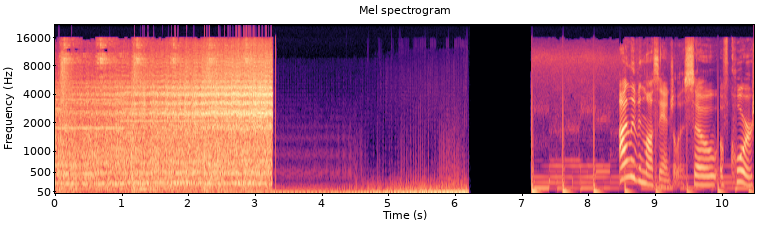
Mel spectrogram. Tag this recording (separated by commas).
Music, Speech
